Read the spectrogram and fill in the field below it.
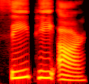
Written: CPR

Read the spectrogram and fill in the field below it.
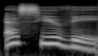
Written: SUV

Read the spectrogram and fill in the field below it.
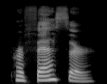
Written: professor

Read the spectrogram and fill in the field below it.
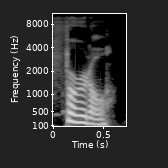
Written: fertile

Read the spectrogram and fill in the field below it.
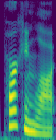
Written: parking lot

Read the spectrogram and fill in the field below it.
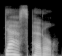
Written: gas pedal

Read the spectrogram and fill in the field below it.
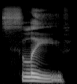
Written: sleeve

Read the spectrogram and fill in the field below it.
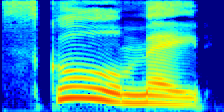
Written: schoolmate

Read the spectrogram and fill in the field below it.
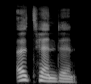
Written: attendant

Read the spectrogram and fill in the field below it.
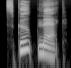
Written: scoop neck

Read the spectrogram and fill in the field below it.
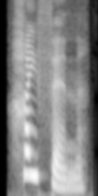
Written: hyphen

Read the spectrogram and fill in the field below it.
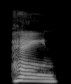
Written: pain

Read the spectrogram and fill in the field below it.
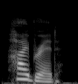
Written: hybrid

